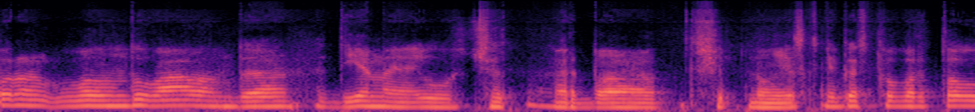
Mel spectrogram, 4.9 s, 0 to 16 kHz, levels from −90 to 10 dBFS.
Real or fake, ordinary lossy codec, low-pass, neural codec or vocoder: fake; Opus, 16 kbps; 14.4 kHz; codec, 44.1 kHz, 2.6 kbps, DAC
